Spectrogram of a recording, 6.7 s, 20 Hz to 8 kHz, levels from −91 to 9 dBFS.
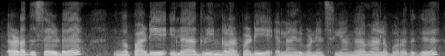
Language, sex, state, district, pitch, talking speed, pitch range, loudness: Tamil, female, Tamil Nadu, Kanyakumari, 220 Hz, 125 wpm, 205-235 Hz, -16 LUFS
